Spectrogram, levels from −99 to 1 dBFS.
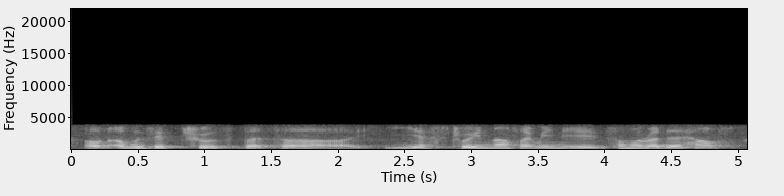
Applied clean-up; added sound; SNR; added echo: none; none; none; none.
